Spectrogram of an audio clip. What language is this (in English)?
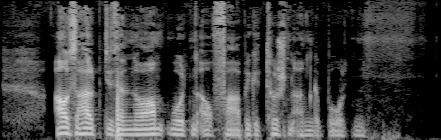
German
